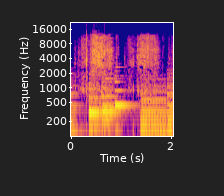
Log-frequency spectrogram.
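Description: Music: sustained held chords that shift to new notes twice, with a hissy high-end shimmer over them.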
